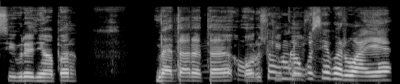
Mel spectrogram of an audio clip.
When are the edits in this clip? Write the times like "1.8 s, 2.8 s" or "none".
2.7 s

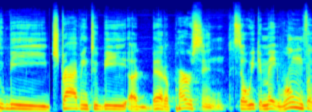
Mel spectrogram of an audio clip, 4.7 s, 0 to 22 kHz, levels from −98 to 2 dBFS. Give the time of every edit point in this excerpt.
0.8 s, 3.5 s

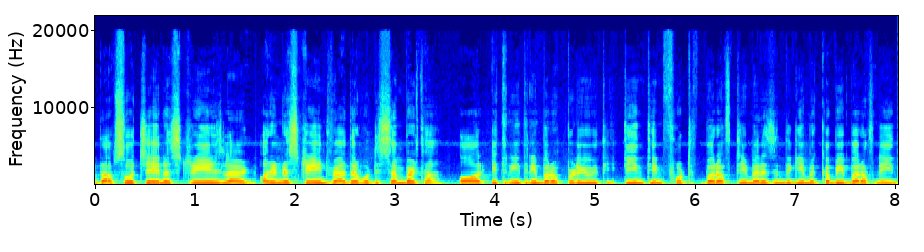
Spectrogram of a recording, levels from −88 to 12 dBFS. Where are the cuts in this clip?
1.6 s, 3.5 s, 5.2 s

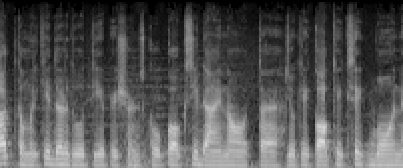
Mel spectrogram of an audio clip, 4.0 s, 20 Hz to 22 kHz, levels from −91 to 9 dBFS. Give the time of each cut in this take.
2.9 s

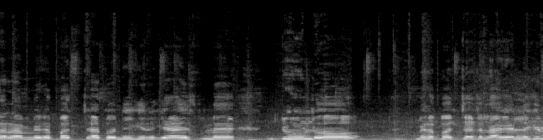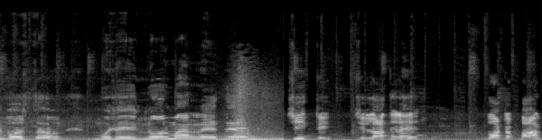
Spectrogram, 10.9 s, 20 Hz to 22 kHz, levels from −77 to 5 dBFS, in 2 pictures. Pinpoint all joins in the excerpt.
8.1 s

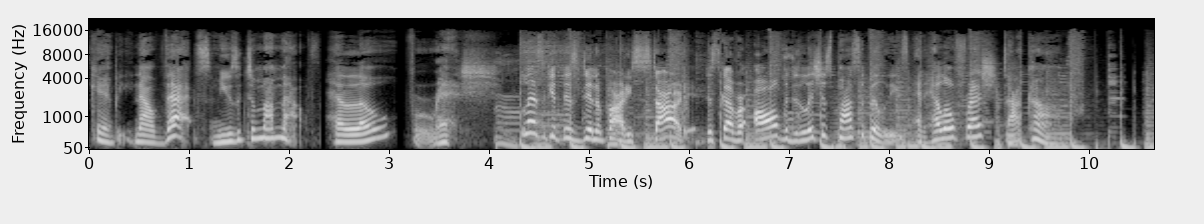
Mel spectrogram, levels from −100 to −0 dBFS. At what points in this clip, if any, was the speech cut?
none

